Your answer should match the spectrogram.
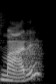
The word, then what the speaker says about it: MARE: Is it MARE? Is that how I would pronounce it in Spanish? MARE, right? MARE Design. In English, it would be MARE, which is very weird, but like MARE, how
